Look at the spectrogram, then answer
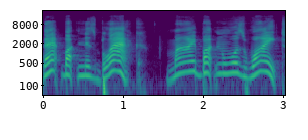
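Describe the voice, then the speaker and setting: Using a put-on character voice, a man speaks at a fairly slow pace with an extremely high pitch. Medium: read story. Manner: fussy, whiny.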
